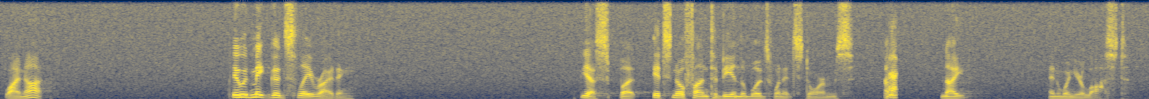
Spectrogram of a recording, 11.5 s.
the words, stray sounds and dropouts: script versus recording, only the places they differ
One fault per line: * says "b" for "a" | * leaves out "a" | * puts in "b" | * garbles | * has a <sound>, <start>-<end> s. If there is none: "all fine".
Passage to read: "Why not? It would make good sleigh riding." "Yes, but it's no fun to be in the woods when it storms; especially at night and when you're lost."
* leaves out "especially at"
* has a laugh, 8.8-9.0 s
